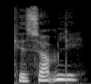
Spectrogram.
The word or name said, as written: kedsommelig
